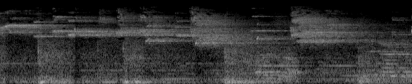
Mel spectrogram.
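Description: A basketball bouncing several times on a hardwood gym floor as a player dribbles, with players' voices in the background.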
